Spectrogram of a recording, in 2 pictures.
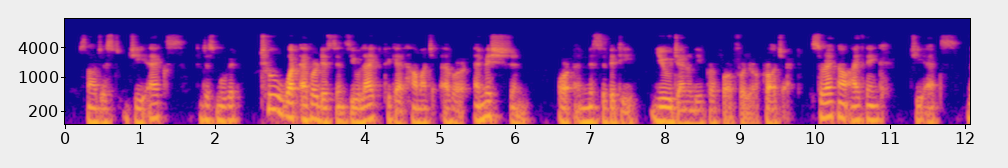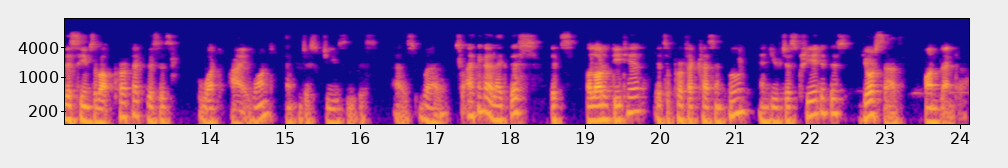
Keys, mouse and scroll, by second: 0.7 x, 7.9 click, 10.6 g, 11.3 x, 11.8 click, 13.6-14.5 ctrl+middle drag, 15.0 g, 15.4 z, 17.2 click, 17.3-18.3 ctrl+middle drag, 18.4 shift+middle drag, 19.2-20.8 ctrl+shift+middle drag, 21.1-21.9 ctrl+middle drag.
